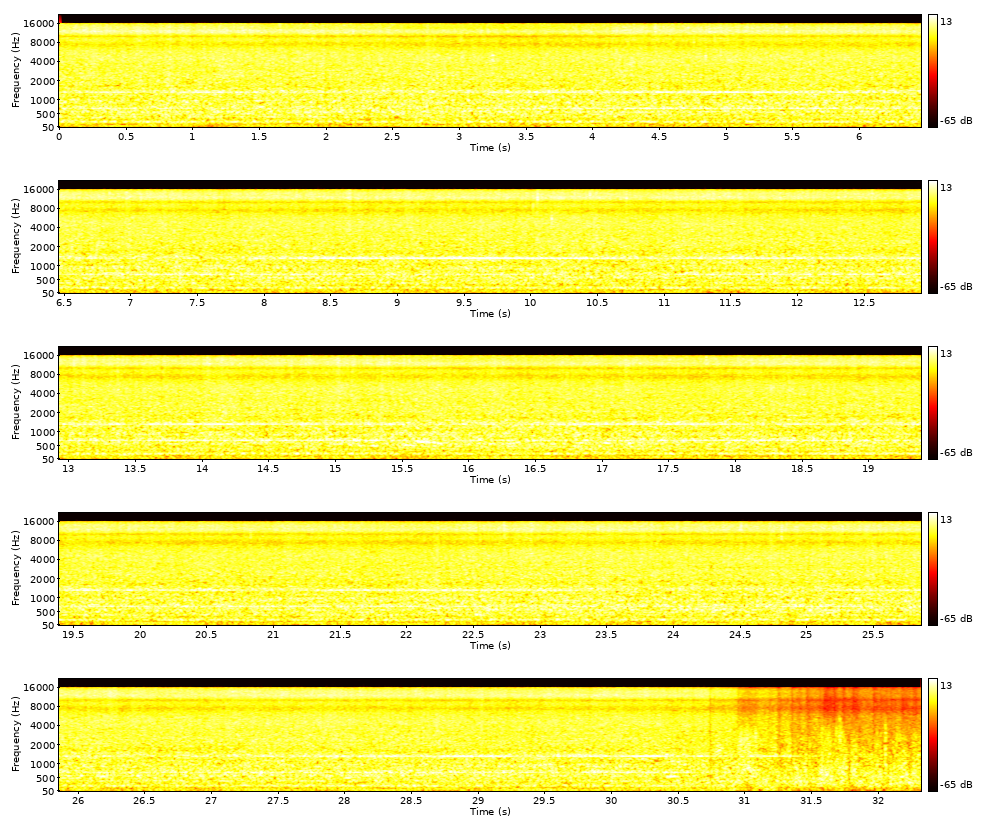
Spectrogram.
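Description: A sightseeing boat's engine running steadily under way, heard from the stern as an even drone with a constant hum, over the churn of its propeller wash.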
